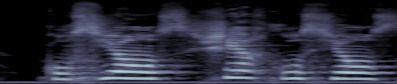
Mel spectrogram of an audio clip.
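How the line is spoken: Exclaimed. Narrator (French): s'écria Mariette

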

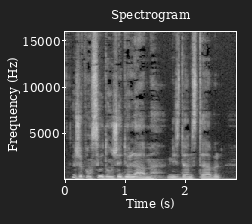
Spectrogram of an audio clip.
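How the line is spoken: Grave woman's voice. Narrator (French): dit l'épouse de l'archevêque d'un ton grave

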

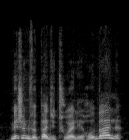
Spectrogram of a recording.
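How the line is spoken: Exclaimed. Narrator (French): s'écria Aurore

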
